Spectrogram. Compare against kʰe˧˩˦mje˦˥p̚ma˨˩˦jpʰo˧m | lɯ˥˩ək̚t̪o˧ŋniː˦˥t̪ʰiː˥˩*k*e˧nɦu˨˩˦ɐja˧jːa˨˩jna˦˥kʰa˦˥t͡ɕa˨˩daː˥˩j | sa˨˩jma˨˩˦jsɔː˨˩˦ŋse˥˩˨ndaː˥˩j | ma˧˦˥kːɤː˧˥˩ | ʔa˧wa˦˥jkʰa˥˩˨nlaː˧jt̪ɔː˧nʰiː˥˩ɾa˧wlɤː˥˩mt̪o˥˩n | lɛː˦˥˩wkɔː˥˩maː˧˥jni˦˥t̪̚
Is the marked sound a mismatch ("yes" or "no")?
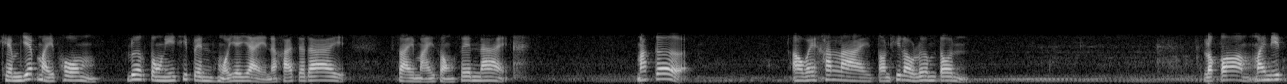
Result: yes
